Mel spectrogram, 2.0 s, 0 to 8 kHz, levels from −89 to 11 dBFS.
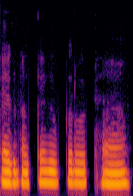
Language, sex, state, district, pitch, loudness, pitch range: Rajasthani, male, Rajasthan, Churu, 130 Hz, -15 LUFS, 125-135 Hz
